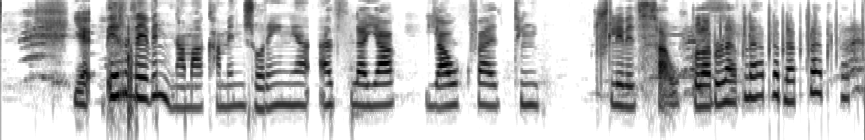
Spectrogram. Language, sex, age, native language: Icelandic, female, 18-19, Icelandic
